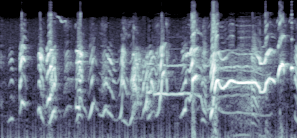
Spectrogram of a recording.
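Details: Coyotes in the wild giving rapid, choppy yips and barks in quick succession, then a sustained wavering howl rises over the chattering group.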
